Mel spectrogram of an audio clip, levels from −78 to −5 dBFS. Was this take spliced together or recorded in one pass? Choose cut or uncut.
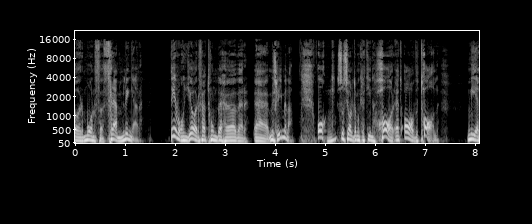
uncut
